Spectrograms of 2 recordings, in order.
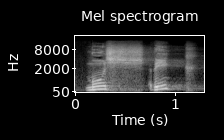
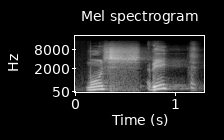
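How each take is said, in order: No difference in how they are said.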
